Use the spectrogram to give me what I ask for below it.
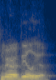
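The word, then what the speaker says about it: Meraviglia: 300 thank you guys the g is silent so it's miravillia thank you i've been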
